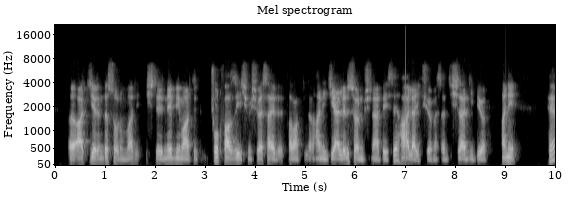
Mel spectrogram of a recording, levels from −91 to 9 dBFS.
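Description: Gap between stream segments at 0.97, 2.99, 4.99, 7.00 and 9.00 s: every 2 seconds, adjoining segments' time stamps fail to meet, so the player pads the join with silence. Each hard-edged hole, 4 to 12 ms long, briefly interrupts the speech without losing any of it.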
